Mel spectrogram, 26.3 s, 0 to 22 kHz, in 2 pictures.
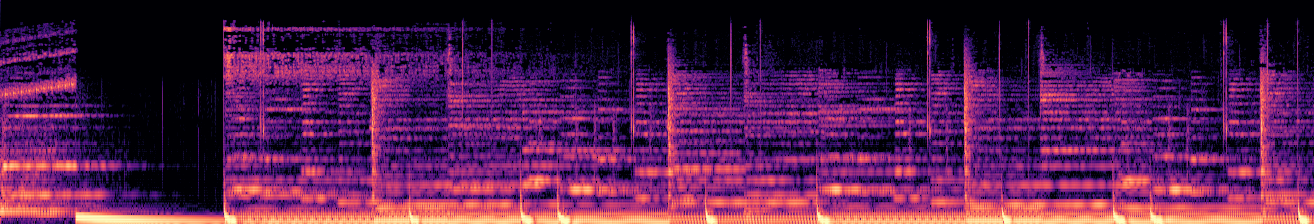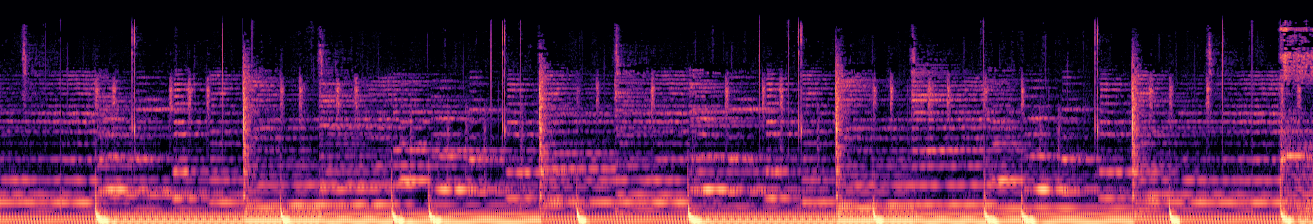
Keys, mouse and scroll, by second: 2.6 double click, 3.0 alt+middle click, 3.3 alt+click, 4.0 right click, 11.4 scroll up 1, 12.4 alt+click, 19.4 ctrl+click, 24.5 ctrl+click.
